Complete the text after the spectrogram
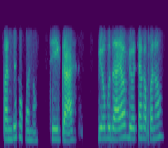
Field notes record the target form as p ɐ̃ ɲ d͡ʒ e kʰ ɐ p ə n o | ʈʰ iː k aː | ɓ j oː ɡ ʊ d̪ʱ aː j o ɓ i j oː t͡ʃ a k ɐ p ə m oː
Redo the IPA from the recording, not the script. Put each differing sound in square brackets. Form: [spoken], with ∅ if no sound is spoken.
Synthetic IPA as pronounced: p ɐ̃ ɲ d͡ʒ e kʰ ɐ p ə n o | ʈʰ iː k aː | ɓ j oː [b] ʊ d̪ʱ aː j o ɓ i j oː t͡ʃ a k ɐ p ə [n] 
